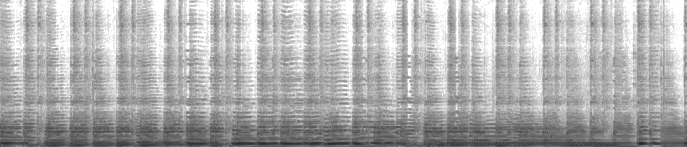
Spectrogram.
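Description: Instrumental break of a song played on an electronic keyboard: a melody over chords, with no singing.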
